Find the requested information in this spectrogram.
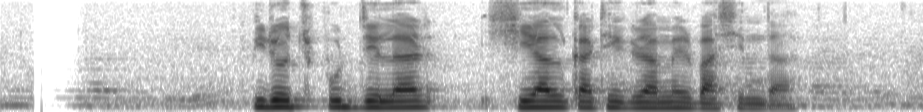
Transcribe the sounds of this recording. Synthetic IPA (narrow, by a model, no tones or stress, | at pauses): piɾod͡ʑpuɾd͡ʑelaɾ | ʃijalkaʈʰiɡɾameɾbaʃind̪a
